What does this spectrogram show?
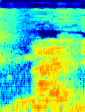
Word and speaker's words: knight: यहाँ पे के आया, के बाद एन आया है, और एन के बाद एक वोवेल्स आया, तो क्या हो जाएगा हमारा साइलेंट। ठीक, नाइट इसमें क्या है, KNIGHT, नाइट, नाइट मीन्स योद्धा या शूरवीर।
